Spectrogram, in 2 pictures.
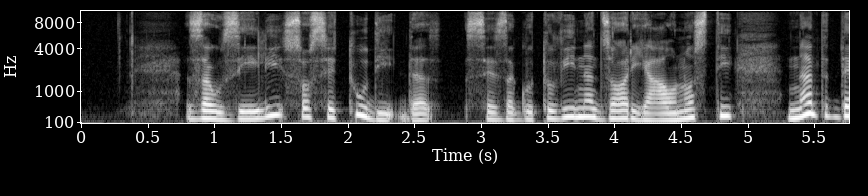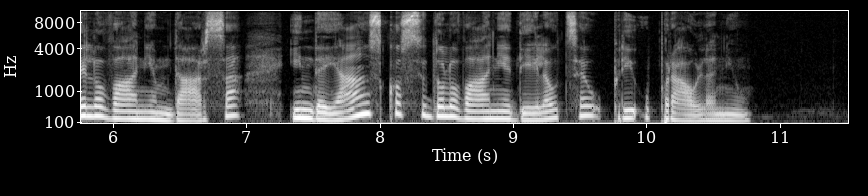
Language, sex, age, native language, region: Slovenian, female, 60+, Slovenian, Central Slovenia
